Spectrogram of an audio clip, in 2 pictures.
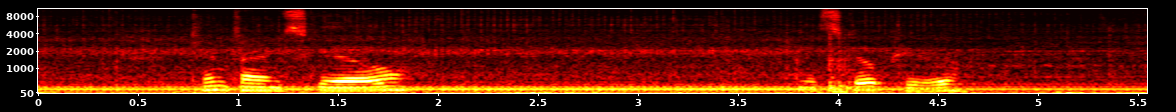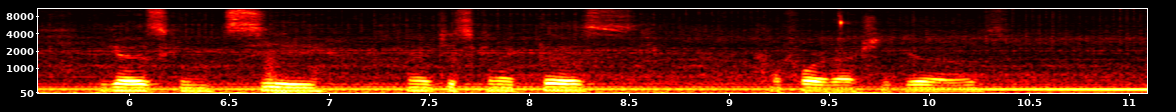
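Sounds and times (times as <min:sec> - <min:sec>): pulse motor electrical hum: 0:00.0 - 0:11.0.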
